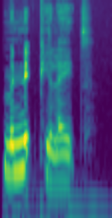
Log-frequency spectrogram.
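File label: "manipulate", British English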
